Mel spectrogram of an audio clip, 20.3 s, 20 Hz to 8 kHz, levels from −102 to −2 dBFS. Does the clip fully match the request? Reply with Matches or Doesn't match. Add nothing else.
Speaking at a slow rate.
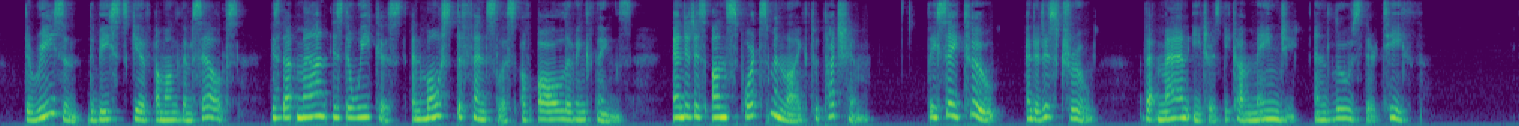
Matches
